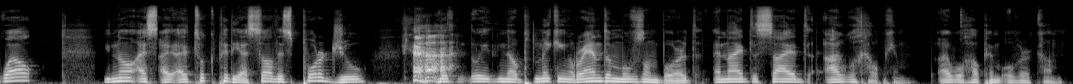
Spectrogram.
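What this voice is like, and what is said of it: Put-on Russian accent. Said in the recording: “that's my Russian accent story ... you were able to put on the H”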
